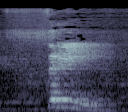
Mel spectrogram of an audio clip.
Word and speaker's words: three: No, no se dice tree, se dice three.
